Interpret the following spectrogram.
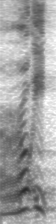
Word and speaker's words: Roi: Tuhan adalah gembalaku adalah Jehova Roi. Bacanya sebetulnya Ro ya. Ro ada komanya roi.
